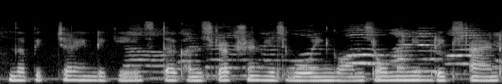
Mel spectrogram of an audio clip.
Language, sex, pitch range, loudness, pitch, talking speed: English, female, 185-200 Hz, -16 LUFS, 190 Hz, 155 wpm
